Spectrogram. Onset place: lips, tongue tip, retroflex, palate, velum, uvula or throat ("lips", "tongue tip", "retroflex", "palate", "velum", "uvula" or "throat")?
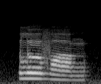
tongue tip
